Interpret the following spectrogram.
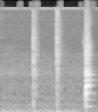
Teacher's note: So, ta, tsya, ta, tsya. For ta, the tongue on top of your upper teeth.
